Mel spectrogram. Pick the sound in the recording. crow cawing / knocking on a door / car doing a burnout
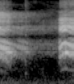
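crow cawing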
